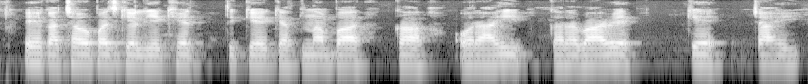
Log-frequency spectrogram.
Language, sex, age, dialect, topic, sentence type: Magahi, male, 25-30, Western, agriculture, question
